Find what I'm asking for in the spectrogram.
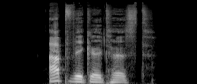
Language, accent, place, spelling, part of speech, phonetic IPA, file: German, Germany, Berlin, abwickeltest, verb, [ˈapˌvɪkl̩təst], De-abwickeltest.ogg
- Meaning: inflection of abwickeln: 1. second-person singular dependent preterite 2. second-person singular dependent subjunctive II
